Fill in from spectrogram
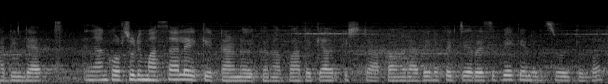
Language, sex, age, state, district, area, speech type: Malayalam, female, 18-30, Kerala, Kottayam, rural, spontaneous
